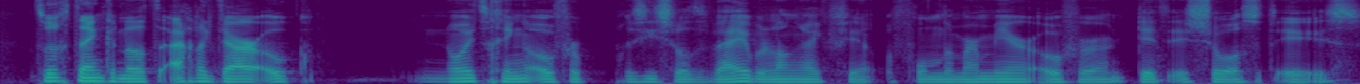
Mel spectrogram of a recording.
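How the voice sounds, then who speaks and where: A man's fairly low, monotone voice with flat intonation at a moderate pace, on a very clean recording with a silent background. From The Hague, Netherlands. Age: 20s. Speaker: barista and youth activist. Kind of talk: casual chat.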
